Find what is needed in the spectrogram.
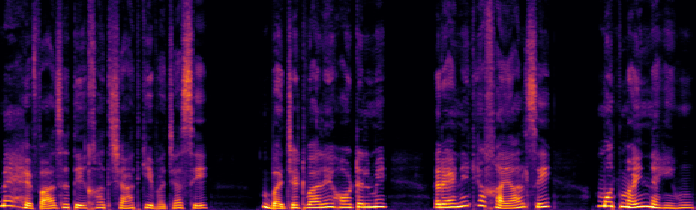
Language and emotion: Urdu, fearful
